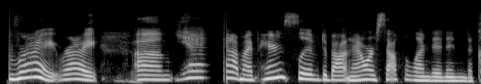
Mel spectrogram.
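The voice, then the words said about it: Southern American accent. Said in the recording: “you with your Southern accent living in Texas”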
